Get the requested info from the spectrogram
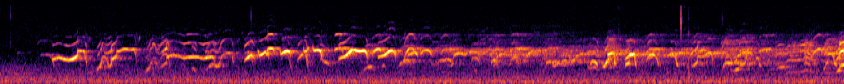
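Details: Several coyotes call together at night near a home, their high, quavering howls sliding up and down in pitch and mixed with sharp yips and short barks, the chorus swelling midway and staying dense to the end.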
